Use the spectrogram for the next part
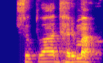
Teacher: ಧ ಮಹಾಪ್ರಾಣ ಇದೆ ಧರ್ಮಗೆ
